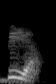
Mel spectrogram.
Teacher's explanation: Día tiene una vocal débil y una vocal fuerte, pero día se acentúa en la I. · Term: hiato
